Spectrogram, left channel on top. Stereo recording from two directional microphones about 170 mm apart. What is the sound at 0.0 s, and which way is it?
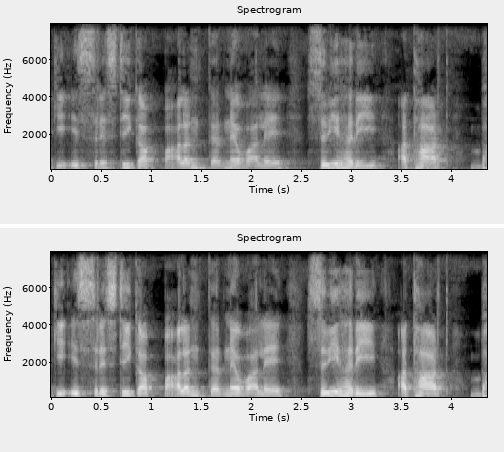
Speech, 35° right (ahead or behind).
